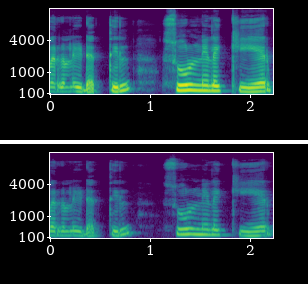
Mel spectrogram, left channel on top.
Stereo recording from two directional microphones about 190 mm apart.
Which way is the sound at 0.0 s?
45° left (ahead or behind).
